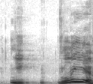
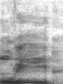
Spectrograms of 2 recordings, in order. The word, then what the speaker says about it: Leah: And he says, oh, Leah, who you always write about on the cards. I said, yeah, Lee is just for short. I thought Lee is how you say Leah.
